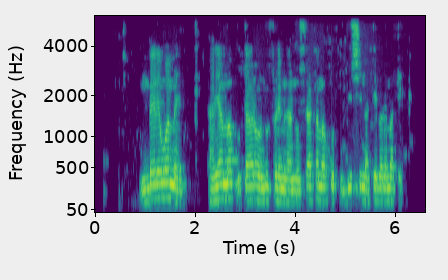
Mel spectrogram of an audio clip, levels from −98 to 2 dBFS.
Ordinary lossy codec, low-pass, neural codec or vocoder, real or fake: AAC, 48 kbps; 5.4 kHz; none; real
